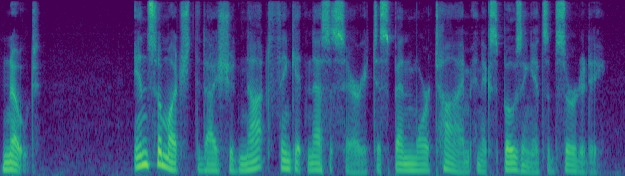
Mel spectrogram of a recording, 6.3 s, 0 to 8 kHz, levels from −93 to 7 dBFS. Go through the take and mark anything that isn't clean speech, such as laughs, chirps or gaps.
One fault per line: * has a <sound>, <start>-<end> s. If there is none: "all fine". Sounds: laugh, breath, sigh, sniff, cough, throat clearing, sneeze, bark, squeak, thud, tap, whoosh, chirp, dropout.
all fine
